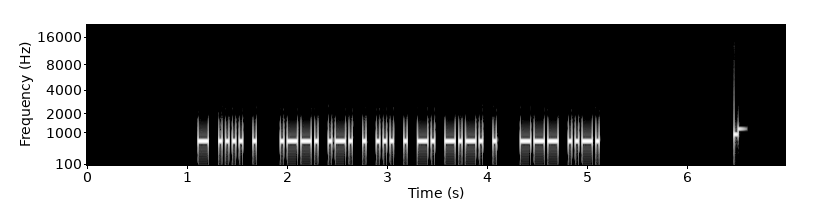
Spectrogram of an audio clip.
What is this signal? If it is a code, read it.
Morse code, heard as a keyed tone, about 34 wpm, 700 Hz. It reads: THE PRESENCE OF
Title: Sets of 3 Words 35wpm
